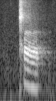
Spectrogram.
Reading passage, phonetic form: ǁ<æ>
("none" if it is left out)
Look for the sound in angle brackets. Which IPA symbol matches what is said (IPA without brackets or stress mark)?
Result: æ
